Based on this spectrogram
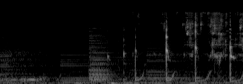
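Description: Liquid pouring into a glass for a toast: a run of gurgling, glugging splashes, each a quick resonant sweep in pitch, irregular and fairly soft, with no talking.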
